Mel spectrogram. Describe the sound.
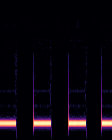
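A telephone busy signal sounds after a caller's line drops: four steady, low-pitched beeps of equal length with even silent gaps, heard alone.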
